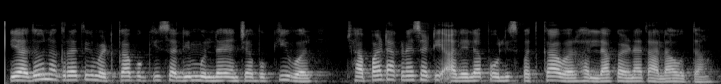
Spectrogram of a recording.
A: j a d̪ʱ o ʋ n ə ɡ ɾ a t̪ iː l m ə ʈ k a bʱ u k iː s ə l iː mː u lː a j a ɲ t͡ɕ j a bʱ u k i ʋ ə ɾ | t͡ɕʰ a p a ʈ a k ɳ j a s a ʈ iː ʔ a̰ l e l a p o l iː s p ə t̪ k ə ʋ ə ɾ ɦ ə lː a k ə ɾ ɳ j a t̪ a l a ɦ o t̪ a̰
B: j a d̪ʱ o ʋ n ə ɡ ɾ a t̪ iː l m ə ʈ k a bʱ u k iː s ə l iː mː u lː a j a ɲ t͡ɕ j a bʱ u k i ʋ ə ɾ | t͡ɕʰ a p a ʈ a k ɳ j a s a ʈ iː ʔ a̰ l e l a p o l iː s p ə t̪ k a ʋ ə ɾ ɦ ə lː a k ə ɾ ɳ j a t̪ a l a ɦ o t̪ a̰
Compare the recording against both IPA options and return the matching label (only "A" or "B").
B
